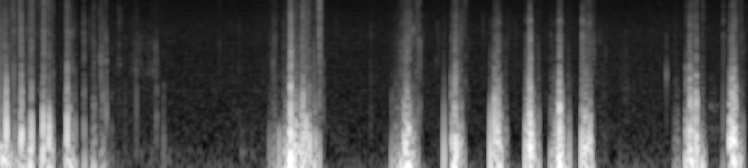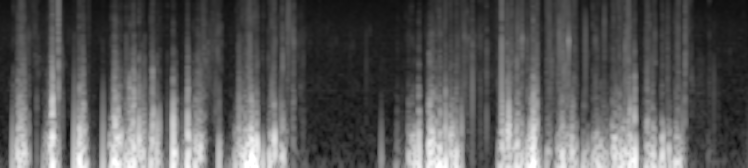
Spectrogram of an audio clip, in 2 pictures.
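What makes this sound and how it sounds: A metal-tipped dot stick with a wooden handle scratches inside the soft, hollow canal of a pinkish-white silicone binaural microphone ear. The result is bursts of close, muffled, low thumping scratches and rapid tapping, with short silent pauses between them.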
